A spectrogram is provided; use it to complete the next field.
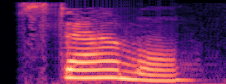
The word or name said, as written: stammel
